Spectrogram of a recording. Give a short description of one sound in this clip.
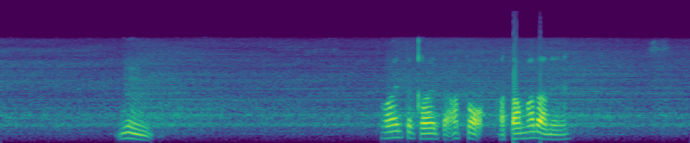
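A hair dryer hums steadily nearby.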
